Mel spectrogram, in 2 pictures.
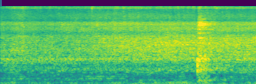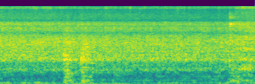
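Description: Spiced tomato-and-ginger masala sizzling steadily as it fries in oil in an aluminium kadai, cooked down until the oil has separated. A metal spatula scrapes and knocks against the pan a few times.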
